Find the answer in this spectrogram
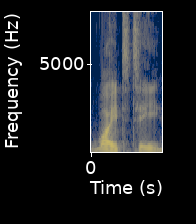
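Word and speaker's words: Waititi: taiko what titi movie apparently white tea apparently this is how you pronounce it that's how he says it he's i hope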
